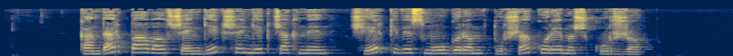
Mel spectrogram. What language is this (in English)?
Mari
